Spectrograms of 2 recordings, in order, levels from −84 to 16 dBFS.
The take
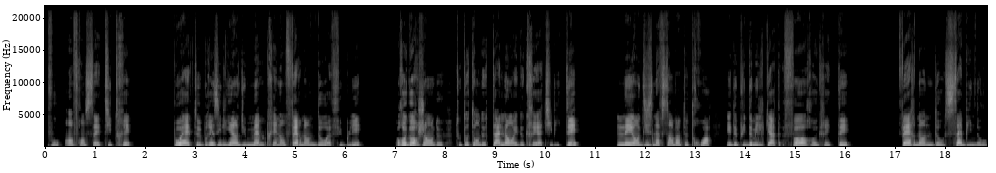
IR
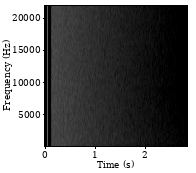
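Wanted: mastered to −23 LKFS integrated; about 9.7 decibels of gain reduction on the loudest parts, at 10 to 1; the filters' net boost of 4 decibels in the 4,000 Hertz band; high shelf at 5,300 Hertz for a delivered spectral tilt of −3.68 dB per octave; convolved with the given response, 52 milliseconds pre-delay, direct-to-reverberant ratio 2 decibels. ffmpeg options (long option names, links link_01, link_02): -filter_complex "[0:a]equalizer=frequency=4000:width_type=o:gain=4,highshelf=frequency=5300:gain=3.5,acompressor=threshold=-25dB:ratio=10,asplit=2[link_01][link_02];[1:a]atrim=start_sample=2205,adelay=52[link_03];[link_02][link_03]afir=irnorm=-1:irlink=0,volume=-4dB[link_04];[link_01][link_04]amix=inputs=2:normalize=0,volume=7.5dB"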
